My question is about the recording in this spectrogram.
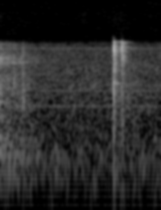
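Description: Near silence: faint room tone, broken by two quick, faint clicks close together about one and a half seconds in.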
